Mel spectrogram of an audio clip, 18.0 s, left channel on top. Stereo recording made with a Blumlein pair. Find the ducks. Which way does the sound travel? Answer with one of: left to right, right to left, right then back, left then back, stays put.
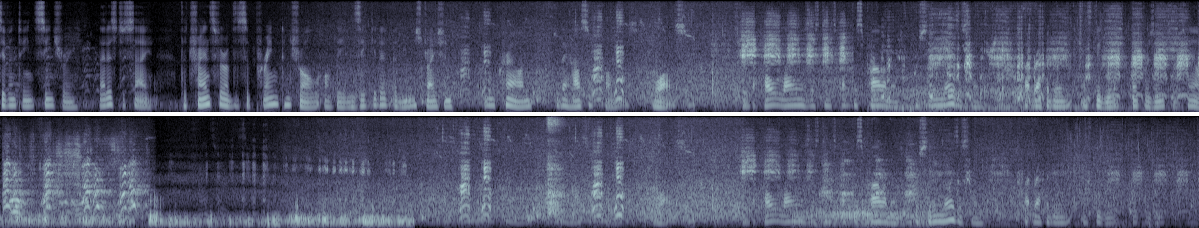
right to left.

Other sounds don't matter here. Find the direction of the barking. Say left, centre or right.
right.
